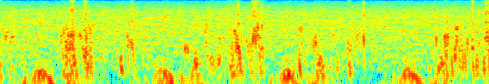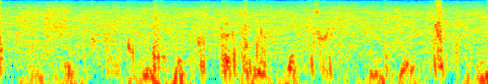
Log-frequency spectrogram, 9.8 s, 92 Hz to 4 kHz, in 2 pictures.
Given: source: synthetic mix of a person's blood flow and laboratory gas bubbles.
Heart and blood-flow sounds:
Doppler ultrasound of blood flow; precordium
0.00-0.16 s: bubbles
0.56-1.06 s: bubbles
1.18-1.38 s: bubbles
1.81-1.94 s: bubbles
2.04-2.66 s: bubbles
2.95-3.05 s: bubbles
3.10-3.20 s: bubbles
3.25-3.68 s: bubbles
4.30-4.96 s: bubbles
5.79-5.84 s: bubbles
5.93-6.12 s: bubbles
6.15-6.29 s: bubbles
6.34-6.57 s: bubbles
6.79-6.97 s: bubbles
7.06-7.58 s: bubbles
7.94-8.24 s: bubbles
8.71-8.80 s: bubbles
8.98-9.05 s: bubbles
9.18-9.48 s: bubbles
From the record:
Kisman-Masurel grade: 343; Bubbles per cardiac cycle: rolling drumbeat, 9 or more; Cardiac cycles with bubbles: 100%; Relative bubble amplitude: loud (0.450 to 0.775); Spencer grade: 3 (all of the cardiac periods contain showers or single bubble signals, but not dominating or overriding the cardiac motion signals); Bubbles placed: only in the low amplitude regions of the cardiac cycle

